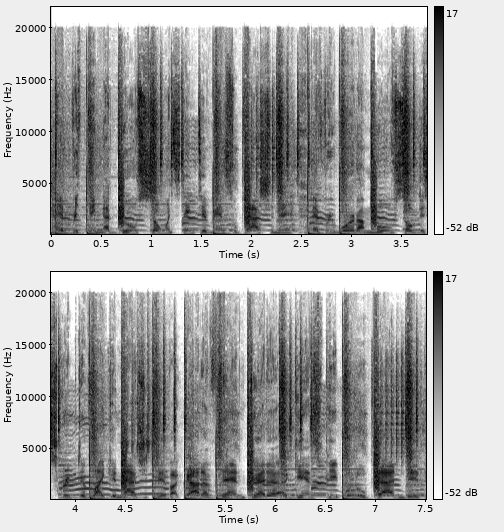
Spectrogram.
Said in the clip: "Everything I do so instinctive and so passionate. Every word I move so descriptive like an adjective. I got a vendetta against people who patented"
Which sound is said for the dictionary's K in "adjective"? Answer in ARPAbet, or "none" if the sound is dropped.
none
